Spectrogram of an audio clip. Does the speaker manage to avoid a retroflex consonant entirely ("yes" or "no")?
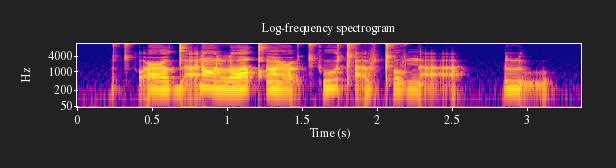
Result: yes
